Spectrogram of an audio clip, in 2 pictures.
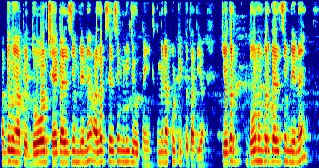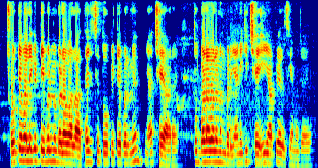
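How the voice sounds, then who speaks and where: A man's voice: sits high, fairly even intonation, fast, warm tone. A male maths teacher, patiently explaining steps in a casual lesson video.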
